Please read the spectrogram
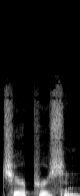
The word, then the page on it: chairperson: British English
